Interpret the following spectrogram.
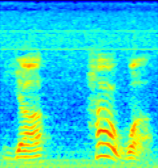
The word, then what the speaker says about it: Yahweh: 3-syllable breakup, the tetragram, the Y, the H, and the W and the H is pronounced Yahweh. Now, we're going to go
